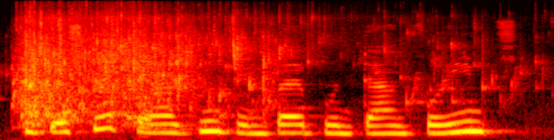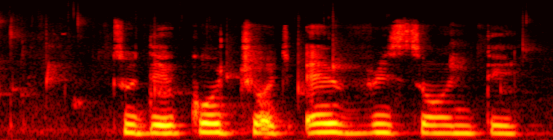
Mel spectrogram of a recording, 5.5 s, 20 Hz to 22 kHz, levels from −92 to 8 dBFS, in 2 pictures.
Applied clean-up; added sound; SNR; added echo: none; Bathtub (filling or washing); 11 dB; none.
